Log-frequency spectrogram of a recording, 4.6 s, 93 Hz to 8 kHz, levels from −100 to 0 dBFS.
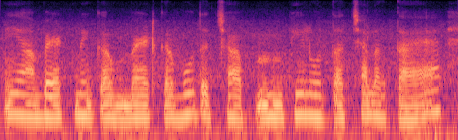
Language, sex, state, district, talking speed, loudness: Hindi, female, Haryana, Rohtak, 145 wpm, -18 LUFS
